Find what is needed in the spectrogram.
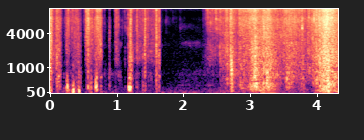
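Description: Plastic bubble wrap crinkling and crackling as it is pulled off a cardboard figure box: scattered crackles at first, a brief gap of silence near the middle, then a denser, steady rustle.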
